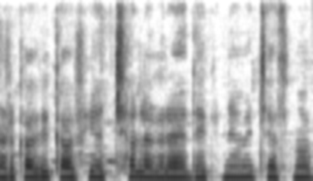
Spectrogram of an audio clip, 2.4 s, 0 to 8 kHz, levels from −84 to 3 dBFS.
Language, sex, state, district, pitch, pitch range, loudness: Hindi, female, Uttar Pradesh, Jalaun, 230 Hz, 225-230 Hz, -18 LUFS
